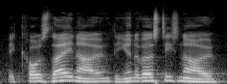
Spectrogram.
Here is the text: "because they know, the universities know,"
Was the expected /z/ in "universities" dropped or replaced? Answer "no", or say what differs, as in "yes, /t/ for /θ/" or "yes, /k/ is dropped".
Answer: no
